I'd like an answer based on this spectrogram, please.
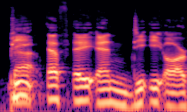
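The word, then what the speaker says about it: Pfander: cult fender and it's you you do pronounce the P who is my hero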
